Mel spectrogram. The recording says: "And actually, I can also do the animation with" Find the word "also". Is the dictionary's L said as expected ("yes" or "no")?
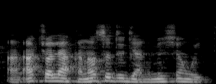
no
